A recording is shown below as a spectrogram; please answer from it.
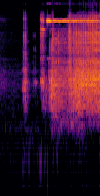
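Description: Two short clicks from a locker's combination dial, then the metal locker door opening with a loud metallic clatter. A thin high ringing tone starts with it and holds on.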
